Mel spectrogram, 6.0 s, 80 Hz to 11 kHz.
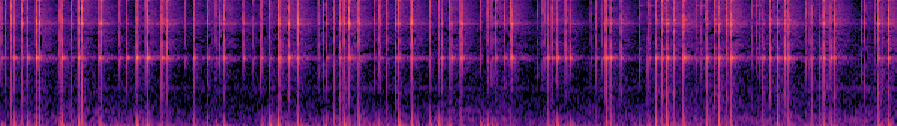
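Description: A small, hollow white ceramic jar with a pink and gold pineapple print is tapped and scratched with long nails. The result is a quick, continuous run of bright, clicky taps with a faint ringing tone near 2.4 kHz, each tap dying away almost instantly. Almost all of the sound sits in the high range, with very little low end.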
